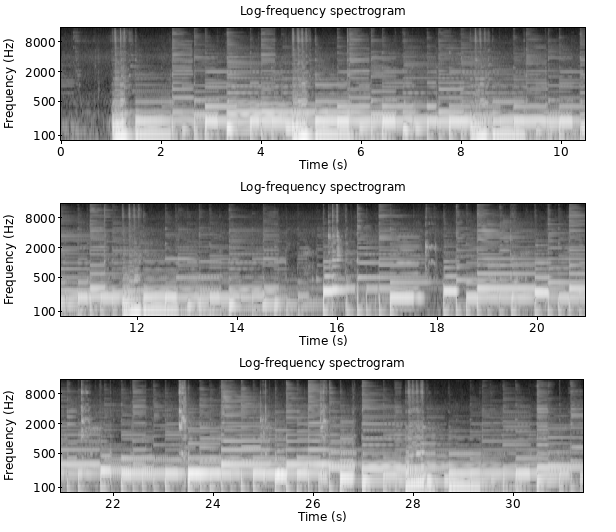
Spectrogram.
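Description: Steel-string acoustic guitar fingerpicked at a slow practice tempo, bass notes on the low strings under higher melody notes, starting about a second in and dipping briefly about two-thirds of the way through.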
